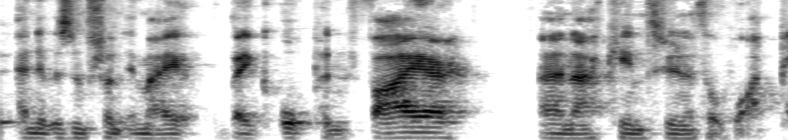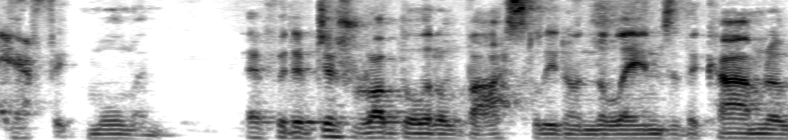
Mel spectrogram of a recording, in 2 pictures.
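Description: Middle-aged man, low register, animated anecdote teller, voices the people he quotes. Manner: animated, acts out quoted dialogue. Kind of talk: storytelling in conversation.

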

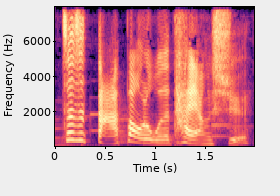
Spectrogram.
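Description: A woman's voice: fairly high pitch, big pitch swings, fairly quick, pushed and bright, faint music behind. A woman with a Taiwanese Mandarin accent telling a personal story on a podcast, emotional and intense.

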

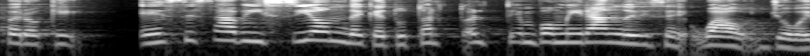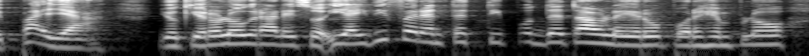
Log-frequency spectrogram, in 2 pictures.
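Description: A woman hosting a casual interview, talking in a conversational way and often checking for agreement with tag questions. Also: fairly high pitch. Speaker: interview host.

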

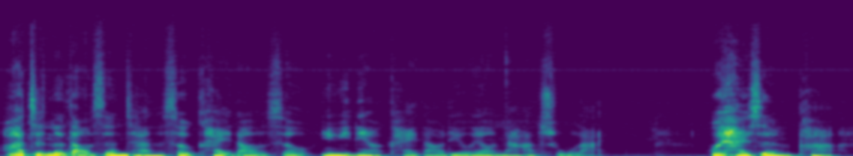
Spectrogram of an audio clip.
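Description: A middle-aged guest recounts her personal testimony fast, her voice sitting a little low for a woman, with vocal fry. She tells it vividly and expressively, switching into the voices of those she quotes.

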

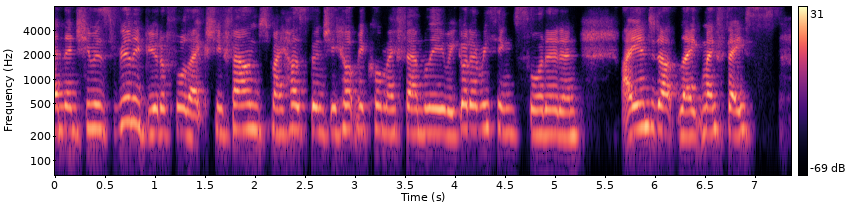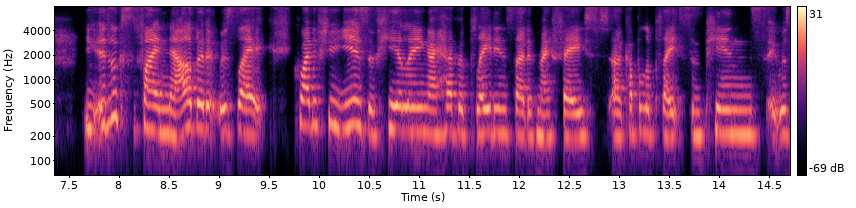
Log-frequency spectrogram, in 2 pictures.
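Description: A woman guest on a podcast telling a personal story in an earnest, animated way, often using "like". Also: on the high side.

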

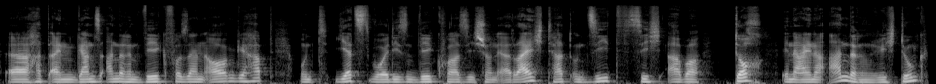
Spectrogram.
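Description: Speaking at a normal speed with few pauses, this young Apulian podcast host has a mid-range voice. In casual conversation on his show, he rambles through lengthy answers packed with fillers.

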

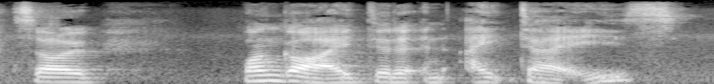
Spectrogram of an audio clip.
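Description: A man's voice: medium pitch, slow pace, slight background noise. A man with a broad New Zealand accent chatting casually and informally as a podcast host, using plenty of slang. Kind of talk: casual co-hosted sports chat.

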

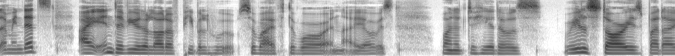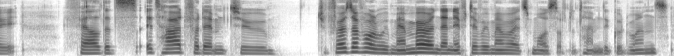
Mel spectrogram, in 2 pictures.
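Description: A middle-aged woman from Germany with a German accent, her voice carrying a gravelly, creaky texture as she muses through her answers. She pauses and restarts often, picking her words with care. The sound is close and dry, with no room around it. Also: on the low side, steady tone, darkish tone, no room sound. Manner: reflective, halting, many restarts. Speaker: photographer guest. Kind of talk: conversational interview.

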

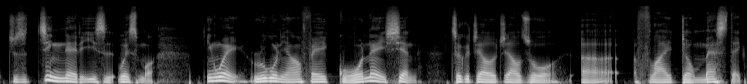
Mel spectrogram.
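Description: Low gravelly man teaching English. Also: warm tone, no echo, clean studio sound. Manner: reads English sentences slowly, spells words letter by letter; casual, chatty with many fillers and asides. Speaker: English teacher podcast host. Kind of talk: bilingual English lesson, reading news and explaining words.

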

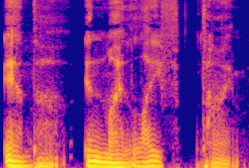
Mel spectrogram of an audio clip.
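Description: A chatty male doctor in his fifties, played by a man in a whispered role-play, gravelly and dark-toned. He rambles in an easy, half-whispered way while giving a massage, close and dry on the mic. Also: low-pitched, steady tone, slow pace, no room sound, heavily acted. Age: 50s. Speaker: ASMR host.

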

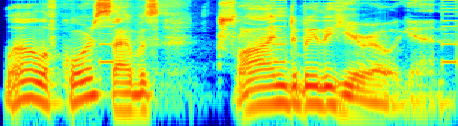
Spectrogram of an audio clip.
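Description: A man with a mid-range, sing-song voice speaks at normal speed over slight background noise, playing a frustrated, self-justifying male military colonel who is a time traveler. In this audio drama he records a conversational personal log, his mood frustrated and wry.

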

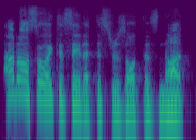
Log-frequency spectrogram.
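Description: A man's voice: a little high, sing-song, quick pace, dry recording. A man co-hosting a podcast, chatting casually and a little defensively, with hesitant phrasing, on a close mic. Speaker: podcast co-host. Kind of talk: casual chat.

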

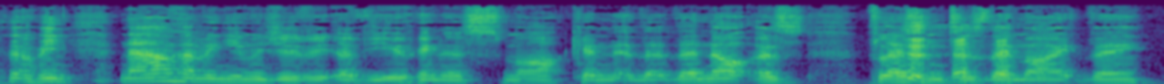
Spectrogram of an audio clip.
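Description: A man's voice: mid-range voice, normal speed, fairly bright tone. A middle-aged man, hosting a podcast in an informal, teasing, chatty way. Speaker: podcast host, funeral celebrant.

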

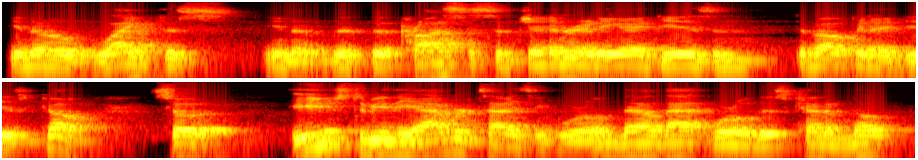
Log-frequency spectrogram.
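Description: A man's voice comes through muffled, as if from the other side of a wall, with a dull, lo-fi tone and a roomy echo around it. He speaks low and thoughtfully, pausing often and leaning on fillers as he answers interview questions. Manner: halting, thoughtful, many fillers. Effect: muffled, as if heard through a wall. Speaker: entrepreneur guest.

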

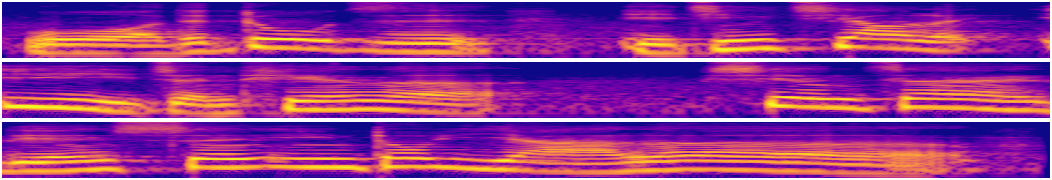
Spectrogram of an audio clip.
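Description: A storyteller voicing a big, hungry, stubborn male bear in a slow, low, drawn-out voice for a children's storybook. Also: darkish tone. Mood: insistent.

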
